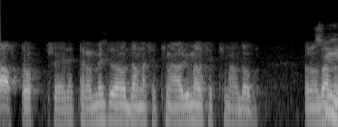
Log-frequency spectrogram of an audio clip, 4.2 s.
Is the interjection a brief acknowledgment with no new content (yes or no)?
no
